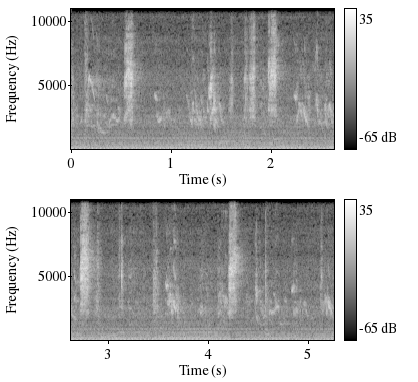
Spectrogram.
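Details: Budgerigar breeding pair producing irregular sharp, high-pitched chirps about every second, with fainter twitters between and a constant low hum.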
